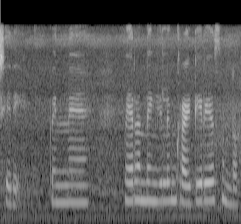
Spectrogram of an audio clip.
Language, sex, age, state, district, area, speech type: Malayalam, female, 30-45, Kerala, Idukki, rural, spontaneous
